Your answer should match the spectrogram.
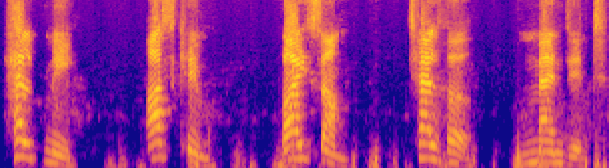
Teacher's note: i'm putting the stress only on the first syllable and the first word of course me him somehow it i'm not putting a stress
